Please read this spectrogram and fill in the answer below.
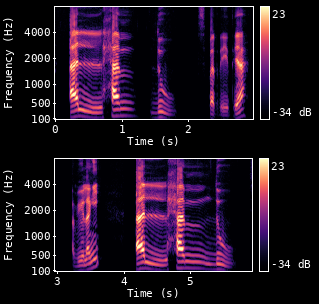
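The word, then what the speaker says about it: الحمد: ada Halo seperti itu bunyi kita baca alhamdulillah dalam keadaan atau dalam berharokat dhomah harus dimohonkan al-hamdu bagi itu ya Bilangin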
